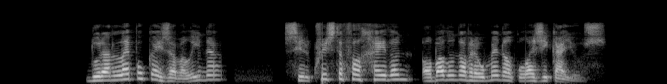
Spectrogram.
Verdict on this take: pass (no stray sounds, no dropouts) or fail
pass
